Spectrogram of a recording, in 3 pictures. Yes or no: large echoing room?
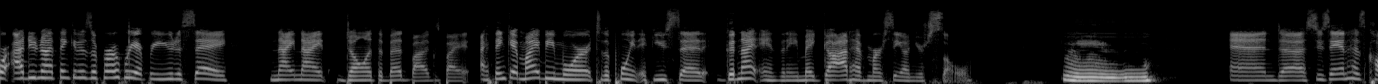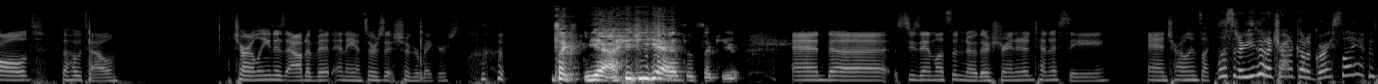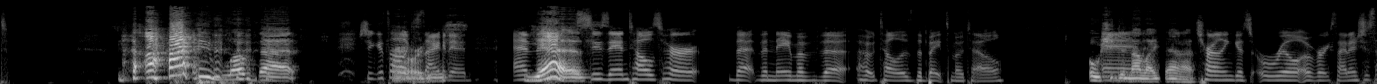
no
